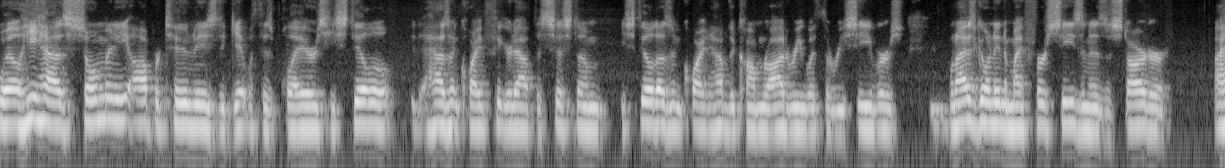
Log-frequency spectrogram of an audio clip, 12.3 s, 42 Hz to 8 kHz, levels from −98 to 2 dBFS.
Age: 40-59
